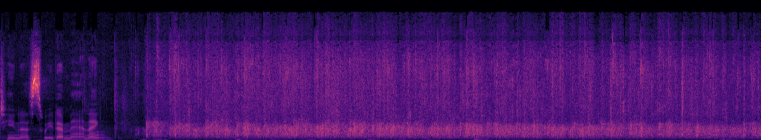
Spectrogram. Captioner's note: applause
